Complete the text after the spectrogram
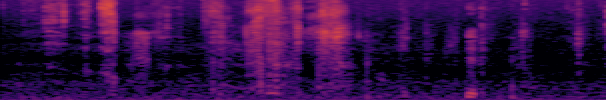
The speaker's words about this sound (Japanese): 次揚げたてメヒカリの唐揚げいただきます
